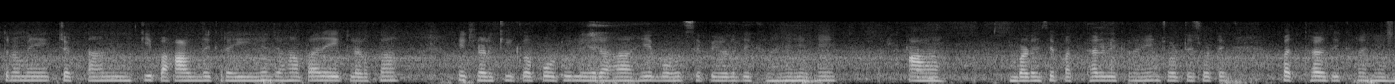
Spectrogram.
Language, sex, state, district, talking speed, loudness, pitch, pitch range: Hindi, female, Maharashtra, Nagpur, 170 wpm, -21 LUFS, 180 Hz, 180-185 Hz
